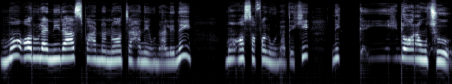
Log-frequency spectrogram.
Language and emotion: Nepali, fearful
